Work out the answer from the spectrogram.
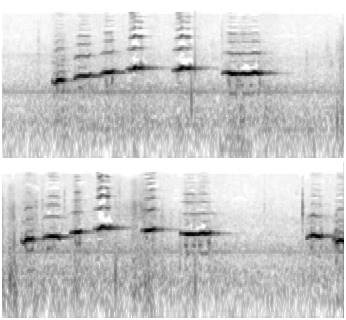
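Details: Pet cockatiel song for training: a whistled tune climbing in steps over a string of short notes, then holding and falling, repeated after a pause, over a faint steady hum.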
